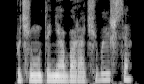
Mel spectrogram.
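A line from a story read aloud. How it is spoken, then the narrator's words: Plain. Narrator (Russian): спросила я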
